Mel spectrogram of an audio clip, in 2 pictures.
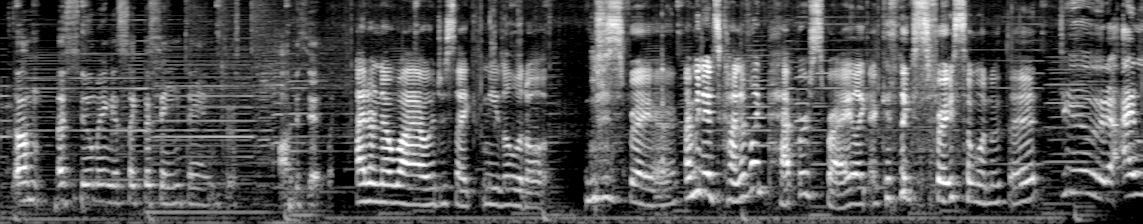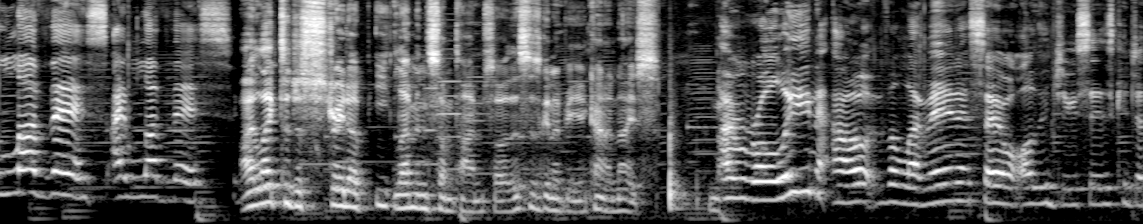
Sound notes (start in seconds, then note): none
